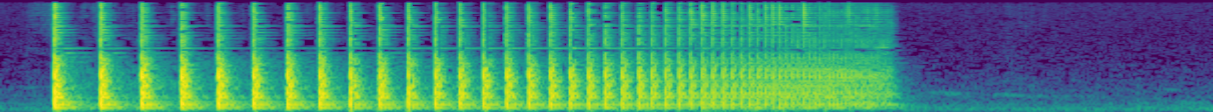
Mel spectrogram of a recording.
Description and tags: a stick (glass fiber) is released onto the floor
bouncing, floor, rebound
